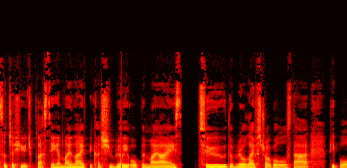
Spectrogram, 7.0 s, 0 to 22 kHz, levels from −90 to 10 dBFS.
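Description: Speech with a single short gap: from 2.42 s to 2.45 s the output drops to silence, then the talker continues further along, as though the audio kept running underneath. This is a Bluetooth dropout, likely caused by a packet arriving too late at the headphones and being discarded. About 23 ms of audio is missing, which fits the loss of one codec frame. Nothing was buffered to cover the missing span, so the output simply fell silent until the next good packet arrived.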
